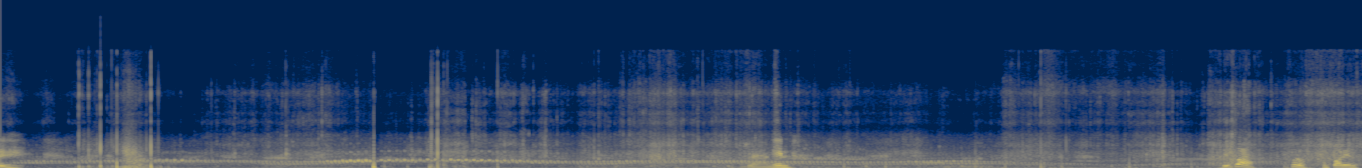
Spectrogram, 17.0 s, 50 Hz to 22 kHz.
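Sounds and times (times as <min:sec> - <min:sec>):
kite hummer droning in wind: 0:00.0 - 0:17.0
sharp clicks: 0:00.9 - 0:02.7.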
